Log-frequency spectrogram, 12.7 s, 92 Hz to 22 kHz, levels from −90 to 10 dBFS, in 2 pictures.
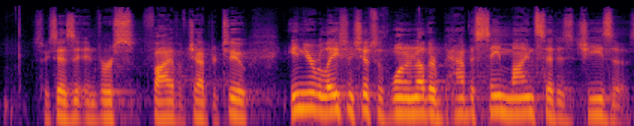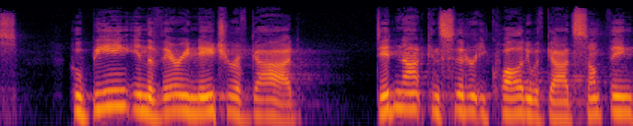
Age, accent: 40-59, American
